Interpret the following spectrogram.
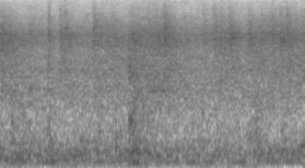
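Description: Wrestlers shifting and scuffling on a foam wrestling mat over steady room noise, with a faint knock about a second in.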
